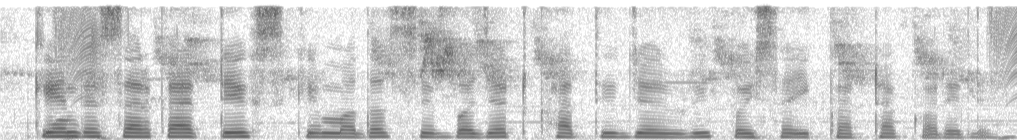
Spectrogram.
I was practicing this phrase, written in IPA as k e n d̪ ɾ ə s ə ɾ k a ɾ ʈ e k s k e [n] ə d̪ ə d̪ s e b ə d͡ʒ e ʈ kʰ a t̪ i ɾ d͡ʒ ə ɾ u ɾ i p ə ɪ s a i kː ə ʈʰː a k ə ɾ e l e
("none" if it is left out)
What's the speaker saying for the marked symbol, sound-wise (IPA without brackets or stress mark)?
m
